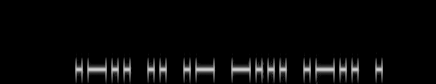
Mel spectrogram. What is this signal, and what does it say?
Morse code, heard as a keyed tone, about 20 wpm, 700 Hz. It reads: LIABLE
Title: Build A Word - 2 Letters At A Time - 6-Letter Words - 20wpm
